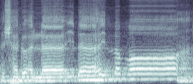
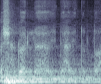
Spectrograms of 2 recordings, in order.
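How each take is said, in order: First: It is said loudly, for others. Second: It is said quietly, for oneself.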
